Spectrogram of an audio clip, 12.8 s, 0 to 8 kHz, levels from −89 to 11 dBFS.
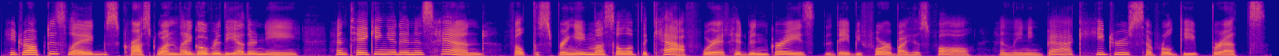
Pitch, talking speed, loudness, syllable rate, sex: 210 Hz, 200 wpm, -17 LUFS, 5.0 syllables/s, female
